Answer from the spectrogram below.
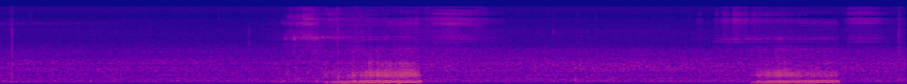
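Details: Boxer dog snoring loudly while asleep and dreaming: slow, loud, rattling snores with quiet breathing between; snoring.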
